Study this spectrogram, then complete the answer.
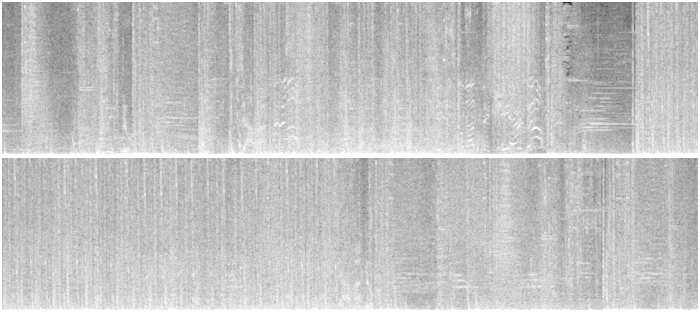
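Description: Game weapons slash and clash with sharp electric zaps.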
